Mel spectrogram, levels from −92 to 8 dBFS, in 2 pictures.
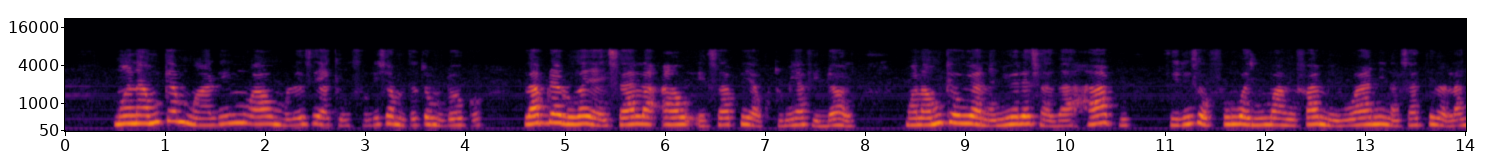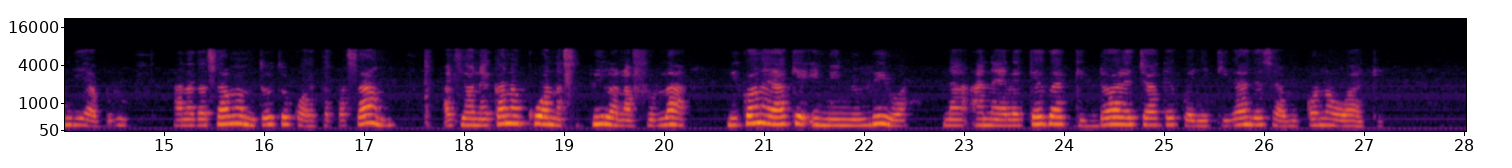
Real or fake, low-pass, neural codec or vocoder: real; 7.2 kHz; none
